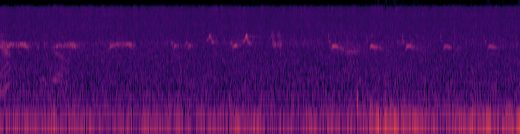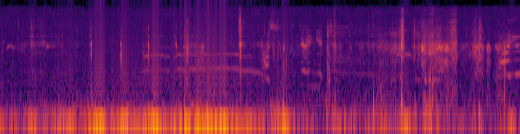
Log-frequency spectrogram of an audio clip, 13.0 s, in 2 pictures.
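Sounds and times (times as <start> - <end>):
bird chirping: 0.0 - 7.5
outdoor background noise: 0.0 - 13.0.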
